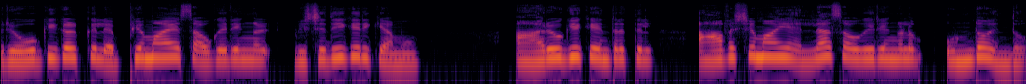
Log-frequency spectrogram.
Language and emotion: Malayalam, fearful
